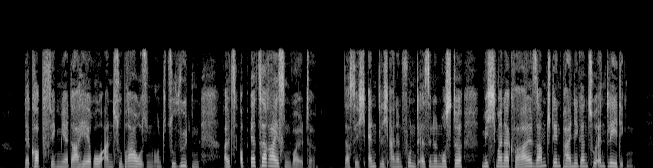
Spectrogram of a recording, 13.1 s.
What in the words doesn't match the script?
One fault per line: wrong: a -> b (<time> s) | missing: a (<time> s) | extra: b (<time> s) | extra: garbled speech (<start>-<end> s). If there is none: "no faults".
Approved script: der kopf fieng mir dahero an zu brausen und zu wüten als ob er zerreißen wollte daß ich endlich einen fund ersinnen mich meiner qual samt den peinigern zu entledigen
extra: mußte (8.8 s)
